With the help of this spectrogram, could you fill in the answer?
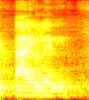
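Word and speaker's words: ptyalin: Amylase इसका दूसरा एक नाम है, टाइलिन, पी साइलेंट है.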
